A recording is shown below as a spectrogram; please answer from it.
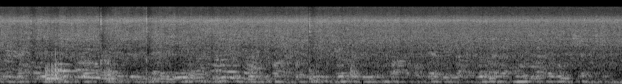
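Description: Onion, carrot and pineapple chunks sizzling in hot oil in a steel wok while a slotted metal spatula stirs them, with a click or two of the spatula against the wok about a second in.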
